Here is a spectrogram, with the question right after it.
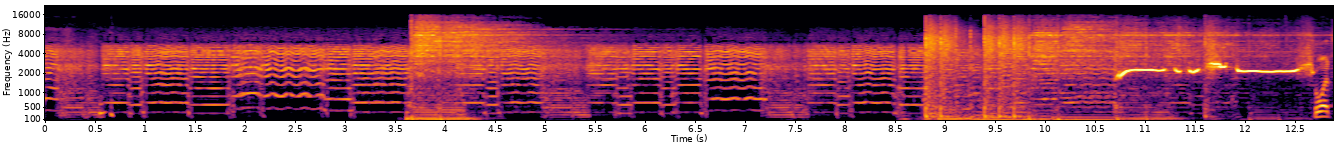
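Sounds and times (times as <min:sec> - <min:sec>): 
musical backing: 0:00.0 - 0:12.8
several people whistling a melody in a lounge: 0:10.6 - 0:12.7.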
